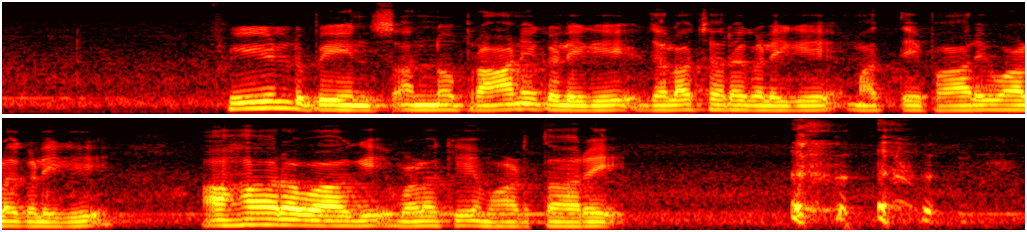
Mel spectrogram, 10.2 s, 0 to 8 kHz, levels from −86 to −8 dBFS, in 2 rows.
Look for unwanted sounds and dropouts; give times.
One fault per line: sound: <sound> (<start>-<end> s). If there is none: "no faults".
sound: cough (9.1-9.8 s)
